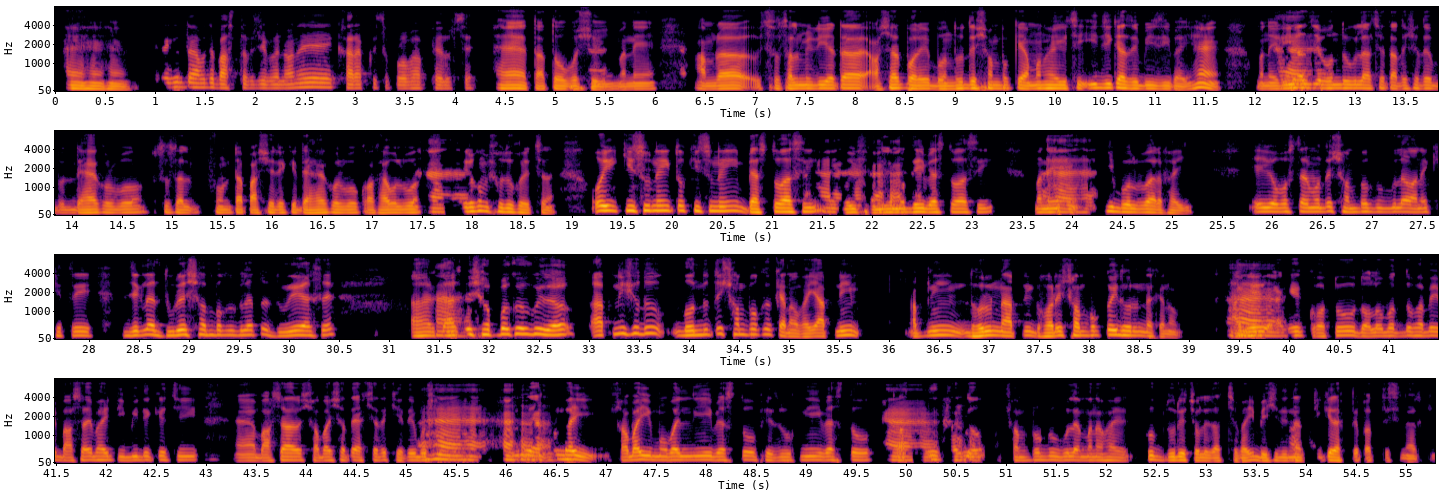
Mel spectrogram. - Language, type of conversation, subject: Bengali, unstructured, সোশ্যাল মিডিয়া আমাদের সম্পর্ককে কীভাবে প্রভাবিত করে?
- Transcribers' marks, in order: static; laughing while speaking: "হ্যাঁ, হ্যাঁ"; yawn; tapping; distorted speech; chuckle; chuckle; other noise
